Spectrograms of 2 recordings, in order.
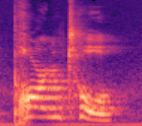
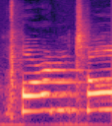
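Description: First: Said in the usual way. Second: High, loud, laughing "Pronto". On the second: Shown as a demonstration. Host repeats the word "Pronto" while laughing. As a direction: burst out "Pronto" through a laugh.

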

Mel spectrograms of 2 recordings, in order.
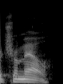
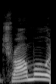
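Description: First: Trammell stressed on the second syllable, "truh-MELL"; alternative pronunciation. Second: Trommel stressed up front, first vowel as "ah"; first pronunciation offered. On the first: Host asking guest about her surname, Trammell stressed at the end. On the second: Host checking the guest's surname, Trommel said with "trom". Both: Shown as a demonstration. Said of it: "Is it Trommel or Trammell?".

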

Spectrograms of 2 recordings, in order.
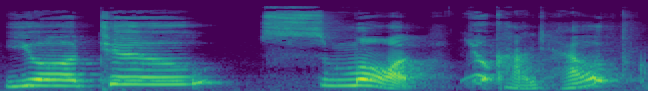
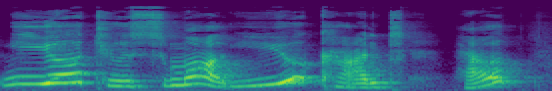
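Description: First: Very slow, drawn-out haughty giraffe. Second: A lightly voiced lion, slow and mocking; Lion, scornful. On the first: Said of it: "laughed Giraffe". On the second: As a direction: drag it out like a smug lion. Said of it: "laughed Lion". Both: A narrator's reading.

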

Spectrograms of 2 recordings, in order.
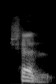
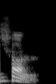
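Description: First: شر as "sherr-i", thin r with kasra; light ر. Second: شر as dark "sharr"; heavy ر. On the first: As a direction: lighten the a and ر of شر, ending in i. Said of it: "ولكن نقولها إيه". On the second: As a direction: thicken the ر in شر with a back a. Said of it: "ما ينفعش نقول شر". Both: Shown as a demonstration.

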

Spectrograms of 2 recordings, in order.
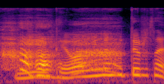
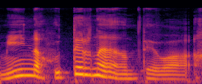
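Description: First: Louder and faster, pressing the point; emphatic fast. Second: Said in the usual way. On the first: Real, not acted. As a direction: insist quickly and loudly. もう一度強く言い直す. (勢いよく強調して)

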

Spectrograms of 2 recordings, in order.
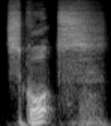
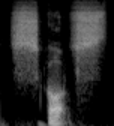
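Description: First: Muttered under the breath; soft self-correction. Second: Whispered, barely there; whispered correction. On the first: Correcting himself to the co-hosts, a soft mutter. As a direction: fix the word to yourself. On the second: Repeating the correction to himself, whispered. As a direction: breathe the word to yourself. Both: Real, not acted.

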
